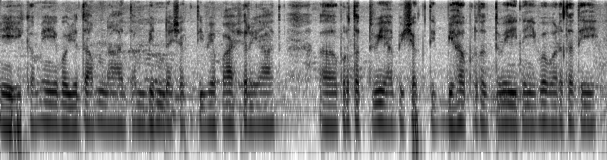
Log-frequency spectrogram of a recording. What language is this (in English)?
Sanskrit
